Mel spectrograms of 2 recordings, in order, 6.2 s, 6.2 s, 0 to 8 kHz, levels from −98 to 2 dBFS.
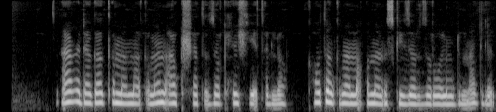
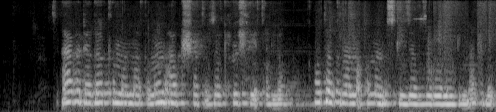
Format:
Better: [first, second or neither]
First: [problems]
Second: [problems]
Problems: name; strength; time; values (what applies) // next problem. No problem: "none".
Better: first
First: none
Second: noise reduction (neural separator model SepFormer DNS4)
